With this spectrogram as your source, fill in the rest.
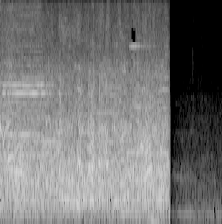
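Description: A large crowd cheers and chatters loudly outdoors.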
